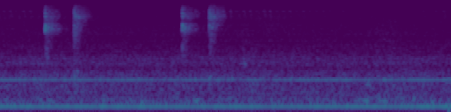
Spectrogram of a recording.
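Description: Near silence with two pairs of faint, sharp clicks from a computer's mouse buttons or keys, about a quarter of a second and one second in.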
